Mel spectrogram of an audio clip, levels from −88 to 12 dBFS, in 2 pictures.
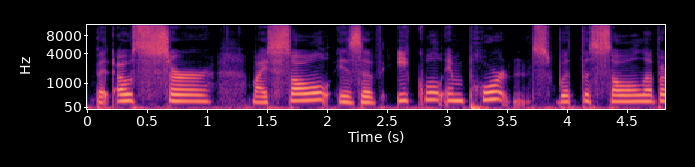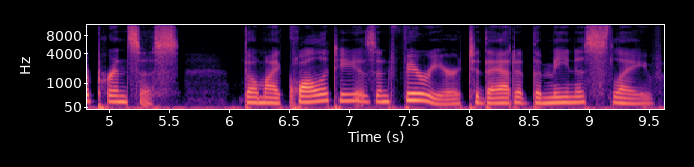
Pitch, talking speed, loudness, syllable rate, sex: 205 Hz, 160 wpm, -16 LUFS, 4.4 syllables/s, female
